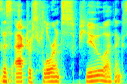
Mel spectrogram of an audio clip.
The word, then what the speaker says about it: Florence Pugh: It's this actress Florence Pugh, I think is how you say her name.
